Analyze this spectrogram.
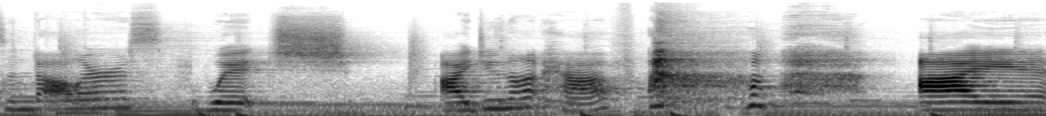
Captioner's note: chuckles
